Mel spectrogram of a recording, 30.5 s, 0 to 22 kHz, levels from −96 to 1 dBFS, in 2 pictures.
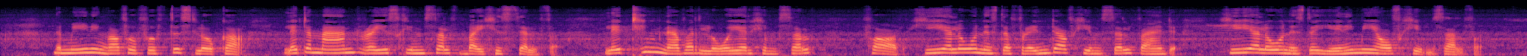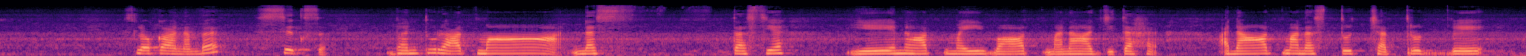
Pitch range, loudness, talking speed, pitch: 195-235 Hz, -23 LUFS, 85 wpm, 210 Hz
